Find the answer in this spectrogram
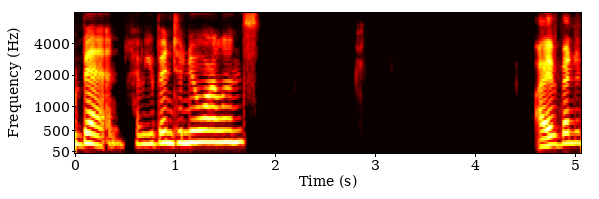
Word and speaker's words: New Orleans: it huh new orans it's not new orans it's n New Orleans and it's Louisiana it's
